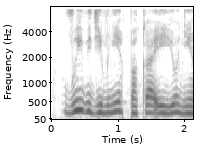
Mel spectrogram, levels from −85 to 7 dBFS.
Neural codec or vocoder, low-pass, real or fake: none; 7.2 kHz; real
